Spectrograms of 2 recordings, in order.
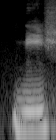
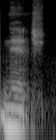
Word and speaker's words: niche: That's, 2/3 pronounce it like I do with niche, and another third pronounces it niche.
